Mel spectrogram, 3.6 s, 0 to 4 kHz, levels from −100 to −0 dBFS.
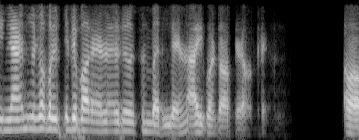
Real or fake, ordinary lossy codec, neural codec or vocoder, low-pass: fake; none; codec, 16 kHz in and 24 kHz out, 0.6 kbps, FireRedTTS-2 codec; 3.6 kHz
